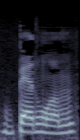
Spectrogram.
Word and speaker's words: Bethlehem: You may have heard of the term that something is like bedlam, or bedlam has broken loose. That's a reference to the hospital of Bethlehem Hospital, which is pronounced Bedlam.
